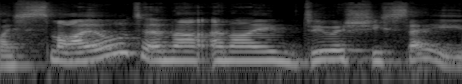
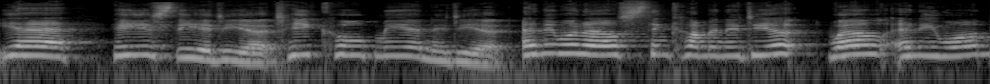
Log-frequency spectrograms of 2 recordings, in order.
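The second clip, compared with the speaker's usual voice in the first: high shout broken with laughter; 7 semitones higher, 4 dB louder than usual. Recounting a checkout scene, the speaker quotes the cashier: retelling a shout while laughing. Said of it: "The cashier is now shouting and laughing".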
